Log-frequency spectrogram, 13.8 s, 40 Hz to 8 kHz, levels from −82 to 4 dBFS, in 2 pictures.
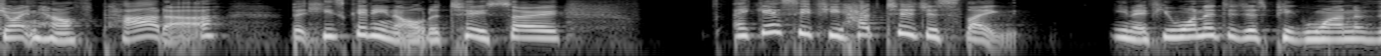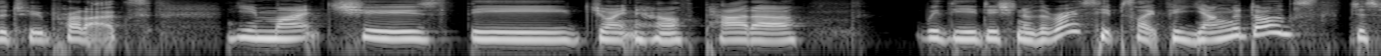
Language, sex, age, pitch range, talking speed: English, female, 30-49, 185-225 Hz, 215 wpm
